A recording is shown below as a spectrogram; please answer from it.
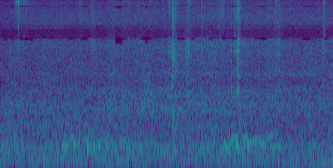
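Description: Pigeons coo in soft, low rolling phrases, two short bursts over a steady background hum, fairly close and moderately quiet.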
